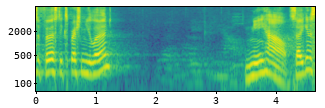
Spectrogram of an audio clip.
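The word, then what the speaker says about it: 你好: Ni hao. So you're going to say hello. Let's try this. Repeat after me. Ni hao.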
